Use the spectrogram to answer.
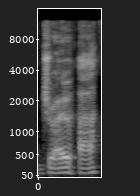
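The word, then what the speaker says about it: Drogheda: phonetic thing on it and it comes up droa du like huh duh um do do do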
